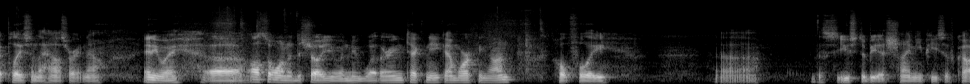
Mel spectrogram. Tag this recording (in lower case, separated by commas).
speech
